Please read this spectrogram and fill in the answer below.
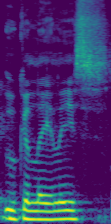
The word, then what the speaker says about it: ukulele: Did you just say ukuleles? – Ukulele. – Trying to be all proper? – If you want to pronounce it proper, it's ukulele.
